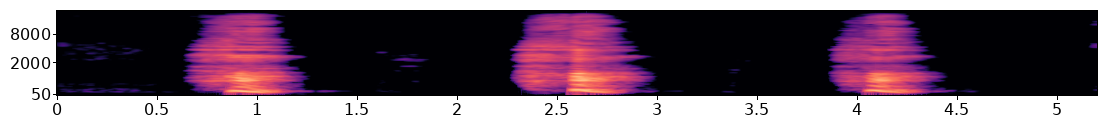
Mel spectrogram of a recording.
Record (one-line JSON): {"exhalation_length": "5.2 s", "exhalation_amplitude": 32768, "exhalation_signal_mean_std_ratio": 0.28, "survey_phase": "beta (2021-08-13 to 2022-03-07)", "age": "45-64", "gender": "Male", "wearing_mask": "No", "symptom_none": true, "smoker_status": "Never smoked", "respiratory_condition_asthma": false, "respiratory_condition_other": false, "recruitment_source": "REACT", "submission_delay": "2 days", "covid_test_result": "Negative", "covid_test_method": "RT-qPCR", "influenza_a_test_result": "Unknown/Void", "influenza_b_test_result": "Unknown/Void"}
